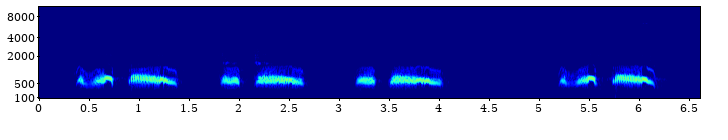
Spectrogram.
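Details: Spotted dove coos recorded as bait for trapping other spotted doves: four repeated pairs of a short wavering coo and a longer mellow coo, roughly one pair every one to one and a half seconds.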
